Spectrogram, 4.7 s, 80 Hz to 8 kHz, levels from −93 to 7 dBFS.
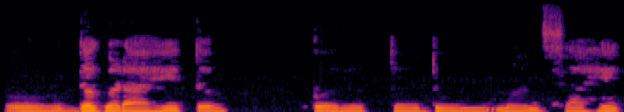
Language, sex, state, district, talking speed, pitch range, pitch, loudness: Marathi, female, Karnataka, Belgaum, 90 wpm, 175-195 Hz, 185 Hz, -28 LUFS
